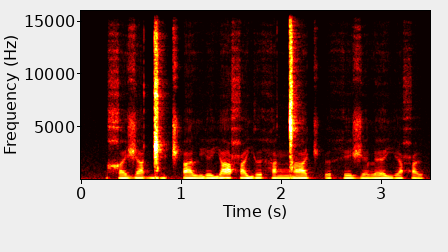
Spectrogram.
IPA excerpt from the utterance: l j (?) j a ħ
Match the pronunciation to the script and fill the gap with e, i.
e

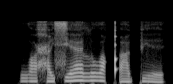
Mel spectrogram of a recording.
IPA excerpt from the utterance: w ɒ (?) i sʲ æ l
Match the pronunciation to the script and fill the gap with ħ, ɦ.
ħ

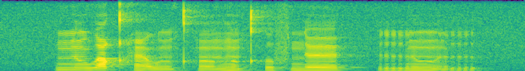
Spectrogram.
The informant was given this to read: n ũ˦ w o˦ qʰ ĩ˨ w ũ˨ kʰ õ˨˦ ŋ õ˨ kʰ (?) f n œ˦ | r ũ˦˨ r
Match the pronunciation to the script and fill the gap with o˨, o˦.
o˦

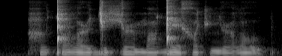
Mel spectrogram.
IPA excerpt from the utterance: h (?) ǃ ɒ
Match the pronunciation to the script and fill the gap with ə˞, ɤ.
ɤ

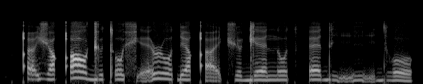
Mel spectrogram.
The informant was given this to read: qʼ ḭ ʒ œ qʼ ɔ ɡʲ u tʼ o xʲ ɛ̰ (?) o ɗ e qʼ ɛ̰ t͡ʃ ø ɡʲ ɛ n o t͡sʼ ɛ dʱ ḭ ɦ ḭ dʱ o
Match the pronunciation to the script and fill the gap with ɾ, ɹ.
ɹ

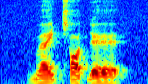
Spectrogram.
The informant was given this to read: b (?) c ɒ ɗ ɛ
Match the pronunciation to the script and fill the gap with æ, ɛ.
æ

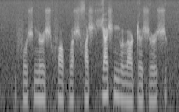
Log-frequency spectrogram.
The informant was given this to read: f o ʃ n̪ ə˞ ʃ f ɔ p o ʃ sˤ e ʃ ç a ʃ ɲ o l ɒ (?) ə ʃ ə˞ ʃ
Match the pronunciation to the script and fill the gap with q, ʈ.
ʈ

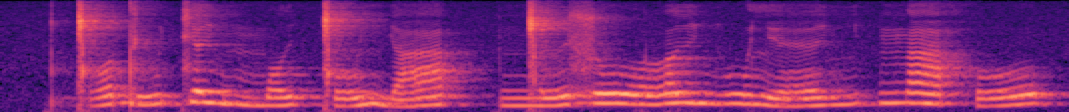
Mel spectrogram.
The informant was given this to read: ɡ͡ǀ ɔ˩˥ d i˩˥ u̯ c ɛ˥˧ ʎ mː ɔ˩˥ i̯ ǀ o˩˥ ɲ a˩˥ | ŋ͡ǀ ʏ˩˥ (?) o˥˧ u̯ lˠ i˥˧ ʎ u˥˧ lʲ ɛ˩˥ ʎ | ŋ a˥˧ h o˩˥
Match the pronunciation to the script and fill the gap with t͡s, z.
z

